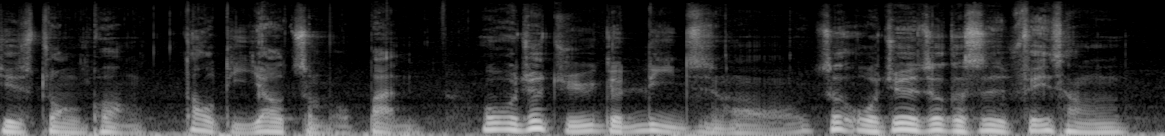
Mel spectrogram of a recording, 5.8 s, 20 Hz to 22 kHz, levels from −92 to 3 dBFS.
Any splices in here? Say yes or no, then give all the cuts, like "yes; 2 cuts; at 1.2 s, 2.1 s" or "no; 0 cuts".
no; 0 cuts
